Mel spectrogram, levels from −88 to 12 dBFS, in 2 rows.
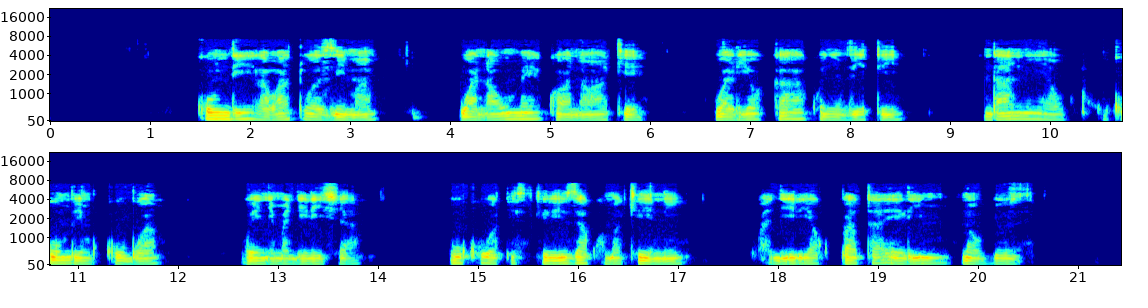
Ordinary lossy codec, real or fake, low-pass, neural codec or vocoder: MP3, 48 kbps; fake; 7.2 kHz; vocoder, 22.05 kHz, 80 mel bands, Vocos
